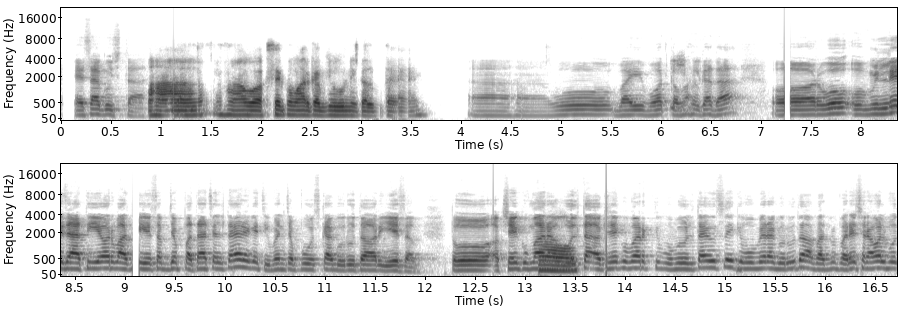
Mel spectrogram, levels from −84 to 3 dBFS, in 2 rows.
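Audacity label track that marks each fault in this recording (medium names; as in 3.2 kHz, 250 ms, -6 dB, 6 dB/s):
1.130000	1.140000	dropout 6.8 ms
4.610000	4.620000	dropout 7.6 ms
7.240000	7.300000	dropout 63 ms
9.080000	9.150000	dropout 72 ms
12.690000	12.690000	pop -16 dBFS
13.820000	13.820000	pop -7 dBFS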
